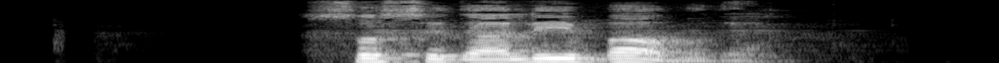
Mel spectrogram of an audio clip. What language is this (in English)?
Phalura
